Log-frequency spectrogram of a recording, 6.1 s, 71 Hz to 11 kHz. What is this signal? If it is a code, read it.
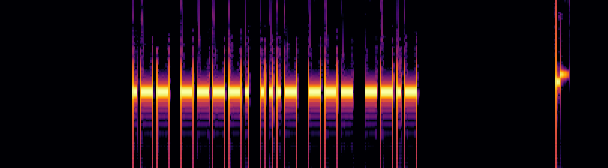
Morse code, heard as a keyed tone, about 29 wpm, 700 Hz. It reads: W9VOQ
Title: USA Call Signs Repeated 3x 30wpm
